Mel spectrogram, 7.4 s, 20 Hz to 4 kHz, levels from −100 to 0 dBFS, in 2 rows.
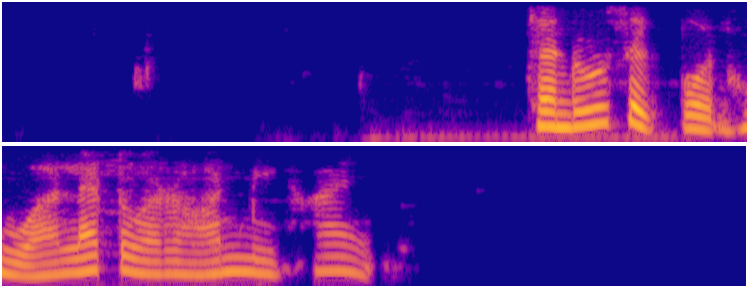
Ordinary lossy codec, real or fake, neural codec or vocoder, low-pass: none; real; none; 3.6 kHz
